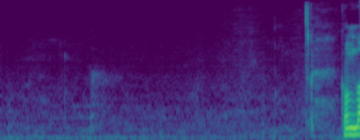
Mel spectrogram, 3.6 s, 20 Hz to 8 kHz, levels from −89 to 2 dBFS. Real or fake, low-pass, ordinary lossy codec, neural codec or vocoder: fake; none; none; codec, 16 kHz, 4 kbps, FreqCodec, larger model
